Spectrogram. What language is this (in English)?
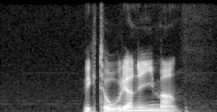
Swedish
